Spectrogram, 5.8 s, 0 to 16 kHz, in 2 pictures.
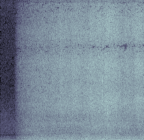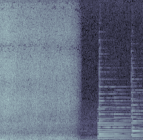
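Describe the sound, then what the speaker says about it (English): A sea wave crashes in the Never 7 visual novel, a long, broad roar of surf and spray rising and fading over several seconds, followed by a short bright chime-like tone. "Splash. A wave crashes against us."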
